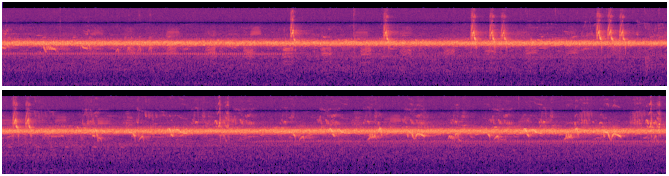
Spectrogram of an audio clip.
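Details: Spring peepers keeping up a steady shrill chorus at dusk by a country church, while songbirds add scattered sharp chirps and short twittering phrases above it.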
